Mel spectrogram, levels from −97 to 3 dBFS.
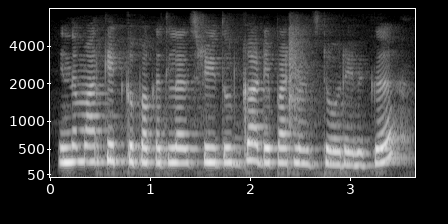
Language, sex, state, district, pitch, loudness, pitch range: Tamil, female, Tamil Nadu, Nilgiris, 265 Hz, -15 LUFS, 260-280 Hz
